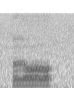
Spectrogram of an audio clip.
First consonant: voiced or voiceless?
voiced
